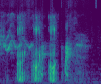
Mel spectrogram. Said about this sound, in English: He's going to end it at the oink.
